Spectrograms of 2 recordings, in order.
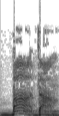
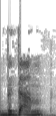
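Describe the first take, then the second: First: The first syllable has a full 'a' vowel. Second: The first syllable has a reduced vowel. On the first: It means the specific blood present from the first moment. The speaker calls it right. "במקום שווה, תחת הבית, יש פתח" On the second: It means some blood in general. The speaker calls it wrong. "ולא קרבינו בדם"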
